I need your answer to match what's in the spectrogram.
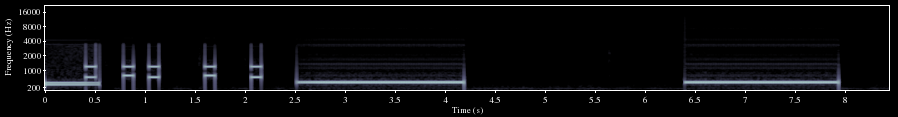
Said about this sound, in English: All right, I'm going to dial the phone number right now, get him on the phone, and we'll find out what happens, okay? Okay. All right, here we go.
